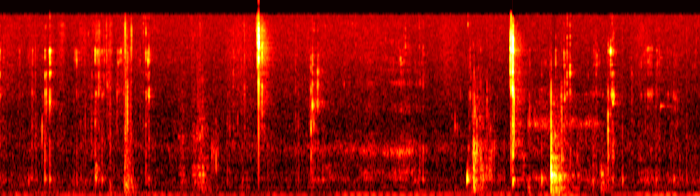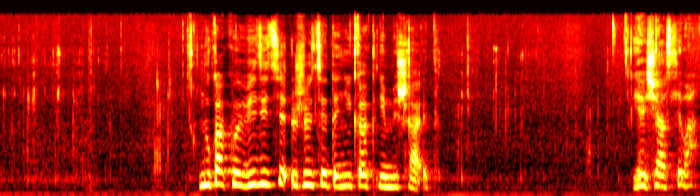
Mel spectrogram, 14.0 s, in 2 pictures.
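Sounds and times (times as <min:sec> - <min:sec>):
croissant being chewed: 0:00.0 - 0:03.3, 0:04.1 - 0:09.0, 0:11.5 - 0:13.3.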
